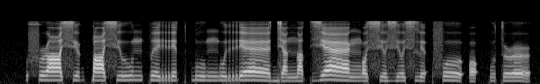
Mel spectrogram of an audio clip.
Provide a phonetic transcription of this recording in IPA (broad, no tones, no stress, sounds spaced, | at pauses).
f ɹ ɑ sʲ ə˞ k͡p ɑ sʲ uː n p ɪ rʲ ɛ t ɓ u ŋ u rʲ ɛː dʲ ɑ n ɑ t zʲ æː ŋ ɔ sʲ ʊ zʲ ʊː sʲ lʲ ʌ ʔ f ʊː ʔ ɔ ʔ p u t ɹ ə˞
